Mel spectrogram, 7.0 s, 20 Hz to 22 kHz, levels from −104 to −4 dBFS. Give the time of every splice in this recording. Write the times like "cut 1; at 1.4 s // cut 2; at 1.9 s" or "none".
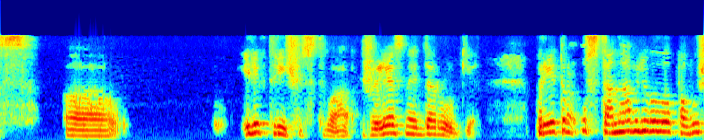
cut 1; at 2.3 s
